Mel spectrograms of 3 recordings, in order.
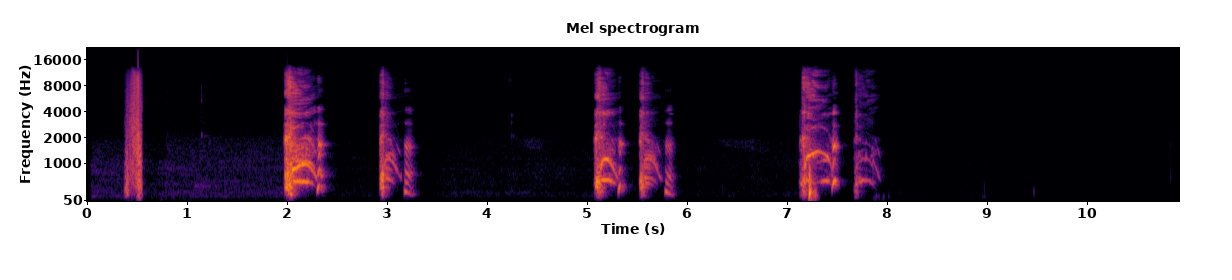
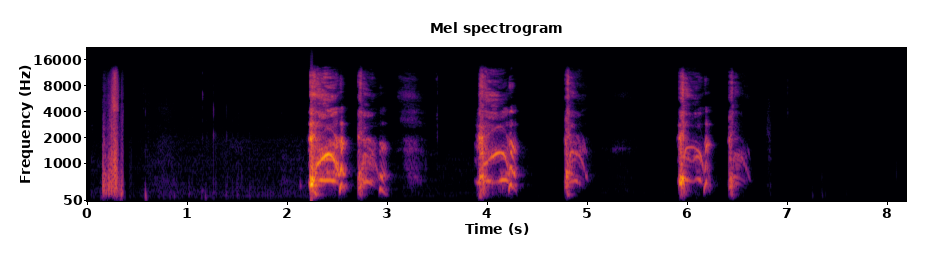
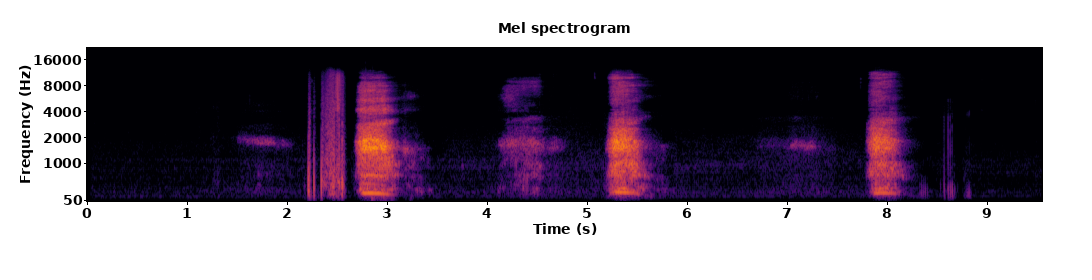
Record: {"three_cough_length": "10.9 s", "three_cough_amplitude": 32710, "three_cough_signal_mean_std_ratio": 0.27, "cough_length": "8.2 s", "cough_amplitude": 32767, "cough_signal_mean_std_ratio": 0.27, "exhalation_length": "9.6 s", "exhalation_amplitude": 29062, "exhalation_signal_mean_std_ratio": 0.26, "survey_phase": "alpha (2021-03-01 to 2021-08-12)", "age": "18-44", "gender": "Female", "wearing_mask": "No", "symptom_none": true, "smoker_status": "Never smoked", "respiratory_condition_asthma": false, "respiratory_condition_other": false, "recruitment_source": "REACT", "submission_delay": "2 days", "covid_test_result": "Negative", "covid_test_method": "RT-qPCR"}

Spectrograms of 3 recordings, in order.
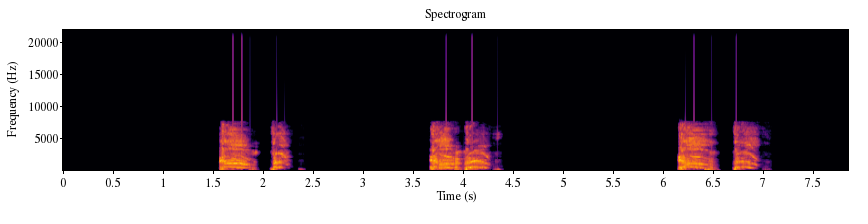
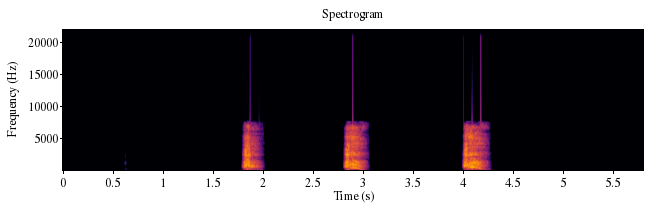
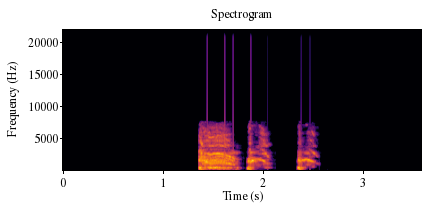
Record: {"three_cough_length": "7.9 s", "three_cough_amplitude": 31947, "three_cough_signal_mean_std_ratio": 0.37, "exhalation_length": "5.8 s", "exhalation_amplitude": 31786, "exhalation_signal_mean_std_ratio": 0.23, "cough_length": "3.6 s", "cough_amplitude": 32039, "cough_signal_mean_std_ratio": 0.37, "survey_phase": "beta (2021-08-13 to 2022-03-07)", "age": "65+", "gender": "Male", "wearing_mask": "No", "symptom_cough_any": true, "smoker_status": "Never smoked", "respiratory_condition_asthma": false, "respiratory_condition_other": false, "recruitment_source": "REACT", "submission_delay": "2 days", "covid_test_result": "Negative", "covid_test_method": "RT-qPCR"}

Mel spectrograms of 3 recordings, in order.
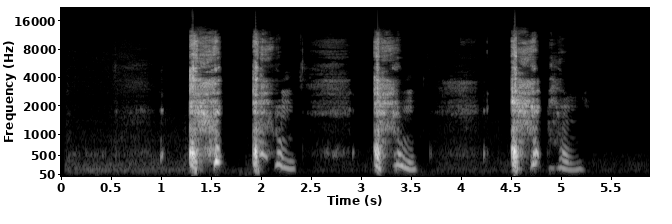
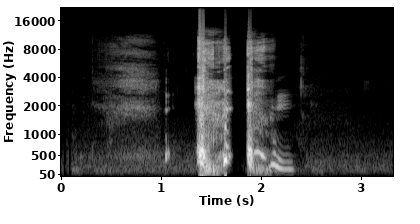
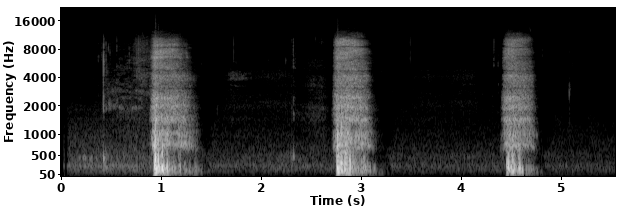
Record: {"three_cough_length": "5.9 s", "three_cough_amplitude": 32768, "three_cough_signal_mean_std_ratio": 0.29, "cough_length": "3.3 s", "cough_amplitude": 32768, "cough_signal_mean_std_ratio": 0.31, "exhalation_length": "5.5 s", "exhalation_amplitude": 32768, "exhalation_signal_mean_std_ratio": 0.27, "survey_phase": "beta (2021-08-13 to 2022-03-07)", "age": "18-44", "gender": "Female", "wearing_mask": "No", "symptom_none": true, "smoker_status": "Ex-smoker", "respiratory_condition_asthma": false, "respiratory_condition_other": false, "recruitment_source": "REACT", "submission_delay": "2 days", "covid_test_result": "Negative", "covid_test_method": "RT-qPCR", "influenza_a_test_result": "Negative", "influenza_b_test_result": "Negative"}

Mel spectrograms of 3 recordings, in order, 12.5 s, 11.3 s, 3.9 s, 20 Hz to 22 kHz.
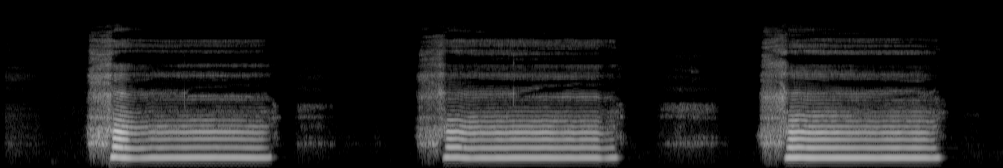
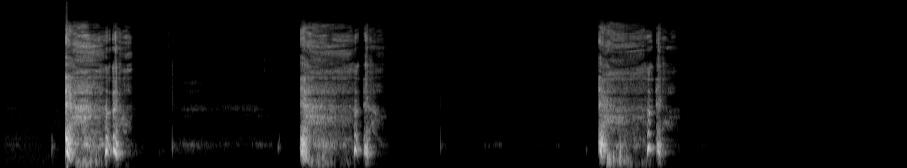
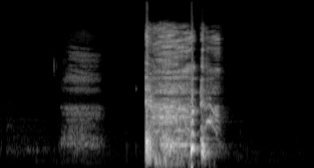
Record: {"exhalation_length": "12.5 s", "exhalation_amplitude": 25057, "exhalation_signal_mean_std_ratio": 0.57, "three_cough_length": "11.3 s", "three_cough_amplitude": 32768, "three_cough_signal_mean_std_ratio": 0.25, "cough_length": "3.9 s", "cough_amplitude": 32768, "cough_signal_mean_std_ratio": 0.33, "survey_phase": "beta (2021-08-13 to 2022-03-07)", "age": "45-64", "gender": "Female", "wearing_mask": "No", "symptom_headache": true, "smoker_status": "Ex-smoker", "respiratory_condition_asthma": false, "respiratory_condition_other": false, "recruitment_source": "REACT", "submission_delay": "2 days", "covid_test_result": "Negative", "covid_test_method": "RT-qPCR", "influenza_a_test_result": "Negative", "influenza_b_test_result": "Negative"}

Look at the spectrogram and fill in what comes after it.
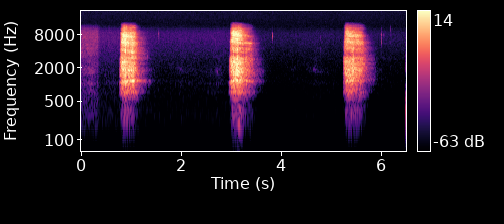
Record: {"exhalation_length": "6.5 s", "exhalation_amplitude": 13893, "exhalation_signal_mean_std_ratio": 0.32, "survey_phase": "beta (2021-08-13 to 2022-03-07)", "age": "65+", "gender": "Female", "wearing_mask": "No", "symptom_none": true, "smoker_status": "Never smoked", "respiratory_condition_asthma": false, "respiratory_condition_other": false, "recruitment_source": "REACT", "submission_delay": "2 days", "covid_test_result": "Negative", "covid_test_method": "RT-qPCR", "influenza_a_test_result": "Negative", "influenza_b_test_result": "Negative"}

